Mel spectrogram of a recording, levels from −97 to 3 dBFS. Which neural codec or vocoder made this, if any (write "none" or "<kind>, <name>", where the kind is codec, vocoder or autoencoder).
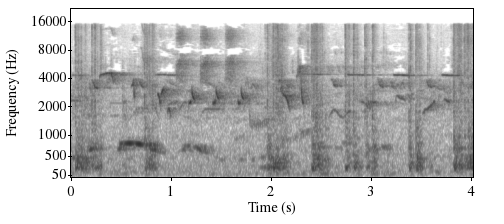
none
